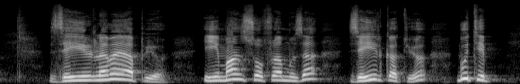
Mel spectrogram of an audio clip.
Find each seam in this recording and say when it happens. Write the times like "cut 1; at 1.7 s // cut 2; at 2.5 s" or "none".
none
